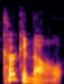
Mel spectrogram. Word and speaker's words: Kuykendahl: And it is pronounced Kirkendall. And maybe it's not originally supposed to be pronounced that way, but 99 out of 99 people in Houston, I should say probably 100 out of 100, will say Kirkendall.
